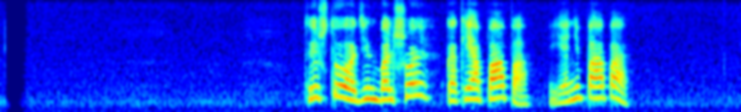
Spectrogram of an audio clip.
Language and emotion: Russian, neutral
